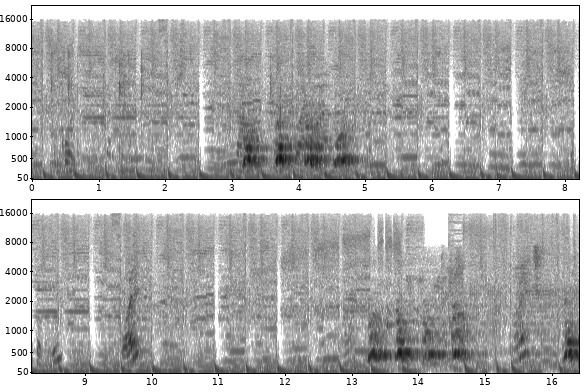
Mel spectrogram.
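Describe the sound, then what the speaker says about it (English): Dog barking in repeated short bursts of yips and barks, a few fairly near clusters mixed in with a steady rhythmic beat of background game music, with no talking. "My dog needs to shut up."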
